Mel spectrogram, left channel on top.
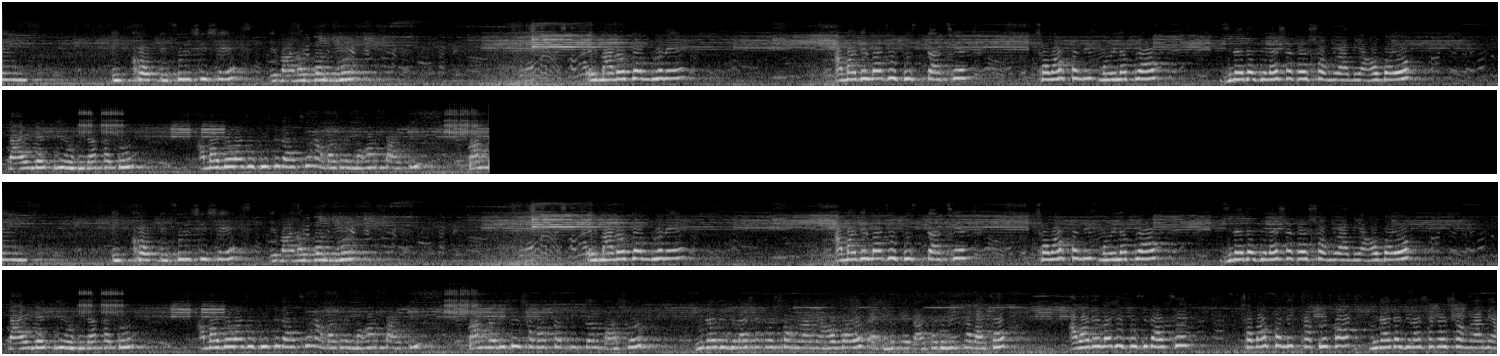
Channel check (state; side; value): drops out; left; at 19.9 s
